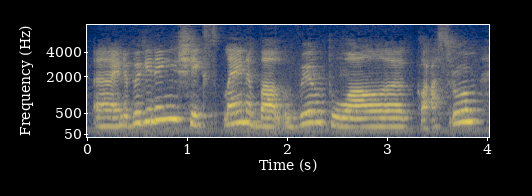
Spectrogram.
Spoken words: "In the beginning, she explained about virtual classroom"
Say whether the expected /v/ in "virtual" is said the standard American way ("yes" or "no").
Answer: no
